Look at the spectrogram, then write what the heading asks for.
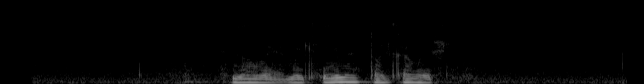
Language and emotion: Russian, neutral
